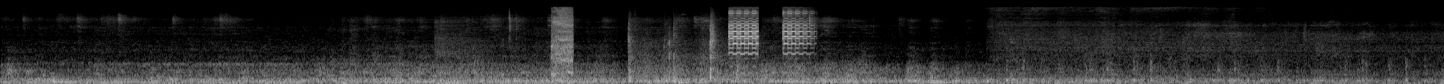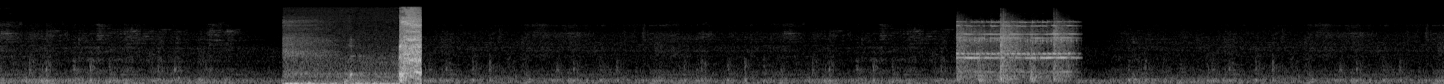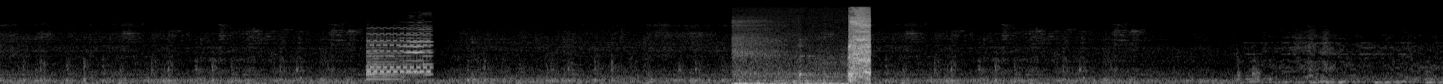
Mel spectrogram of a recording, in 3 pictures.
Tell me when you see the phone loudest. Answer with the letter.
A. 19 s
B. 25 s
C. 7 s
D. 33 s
C.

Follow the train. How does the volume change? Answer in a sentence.
The loudness of the train goes down.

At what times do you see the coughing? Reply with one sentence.
The coughing can be heard from 4.3 to 5.8 s, from 17.2 to 18.7 s and from 36.2 to 37.6 s.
